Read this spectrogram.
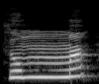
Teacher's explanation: سا کو ادا کرنے کے لیے زبان کی نوک کو دانتوں کے کنارے سے لگائیے۔ ثم میم پہ شد ہے۔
